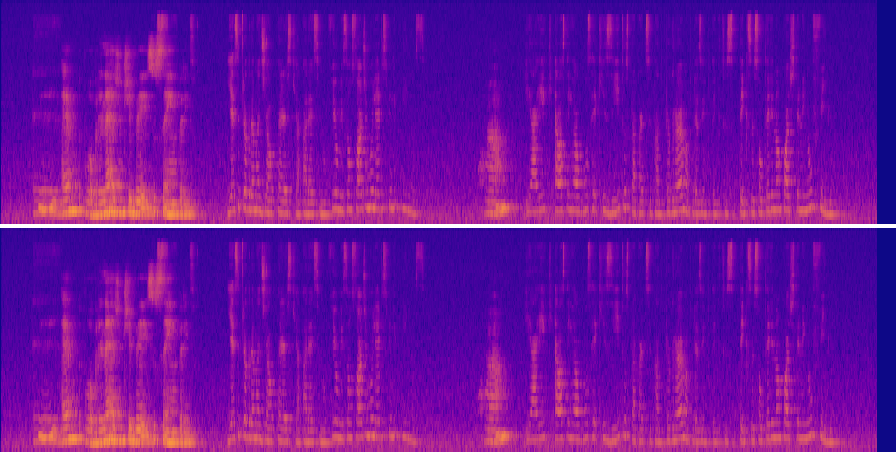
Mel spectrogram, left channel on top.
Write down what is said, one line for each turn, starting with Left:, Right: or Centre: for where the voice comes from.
Right: sim,
Left: É,
Right: é muito pobre, né? A gente vê isso
Left: Exato.
Right: sempre.
Left: E esse programa de au pairs que aparece no filme são só de mulheres filipinas.
Right: Aham,
Left: E aí que- elas têm alguns requisitos para participar do programa, por exemplo, tem que, ter- tem que ser solteira e não pode ter nenhum filho.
